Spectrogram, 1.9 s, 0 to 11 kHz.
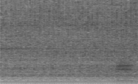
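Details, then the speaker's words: Honda S2000 after timing chain tensioner (TCT) replacement, idling: sounds much quieter with a steady, even hum and no ticking or rattle; timing chain sounds quiet and healthy. "sounds a lot quieter I don't really hear any of the ticking noise anymore I mean anything just coming from the cell totally looks good again"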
